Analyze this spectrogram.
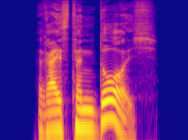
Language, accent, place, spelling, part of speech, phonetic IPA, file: German, Germany, Berlin, reisten durch, verb, [ˌʁaɪ̯stn̩ ˈdʊʁç], De-reisten durch.ogg
- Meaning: inflection of durchreisen: 1. first/third-person plural preterite 2. first/third-person plural subjunctive II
